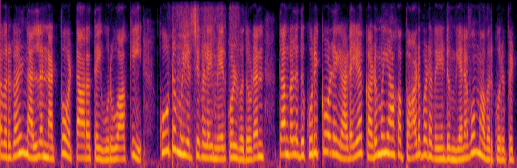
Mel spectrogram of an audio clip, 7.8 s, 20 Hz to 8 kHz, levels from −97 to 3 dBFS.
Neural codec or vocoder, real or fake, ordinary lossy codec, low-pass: vocoder, 22.05 kHz, 80 mel bands, WaveNeXt; fake; Opus, 16 kbps; 7.2 kHz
